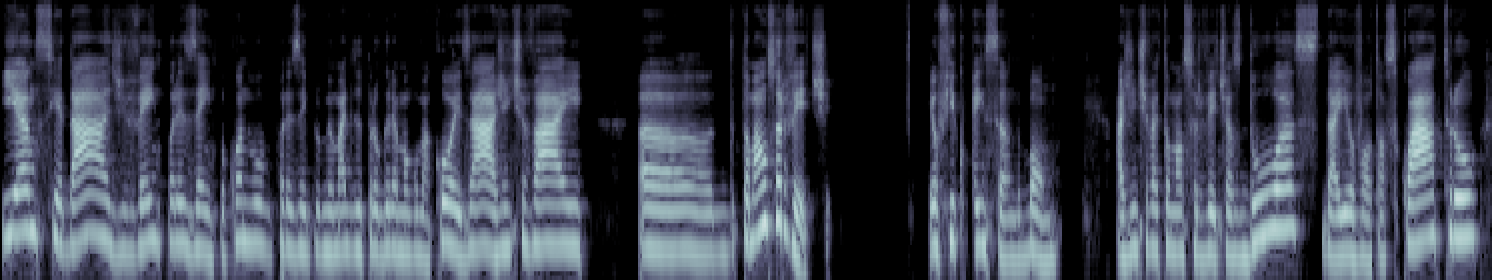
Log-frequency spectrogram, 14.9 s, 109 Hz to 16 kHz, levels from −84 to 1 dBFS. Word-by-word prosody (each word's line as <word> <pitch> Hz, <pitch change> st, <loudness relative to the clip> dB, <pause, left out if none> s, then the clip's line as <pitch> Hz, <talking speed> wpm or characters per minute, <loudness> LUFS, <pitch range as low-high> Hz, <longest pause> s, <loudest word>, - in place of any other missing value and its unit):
E 245 Hz, +2 st, +2 dB
a 265 Hz, +1 st, +5 dB
ansiedade 235 Hz, -3 st, +2 dB
vem, 210 Hz, +4 st, -3 dB
por 220 Hz, 0 st, -8 dB
exemplo, 190 Hz, -4 st, -5 dB
quando, 215 Hz, 0 st, -5 dB
por 205 Hz, +2 st, -8 dB
exemplo, 190 Hz, 0 st, -6 dB
meu 190 Hz, 0 st, -4 dB
marido 190 Hz, 0 st, -3 dB
programa 190 Hz, 0 st, -4 dB
alguma 180 Hz, -2 st, -7 dB
coisa: 200 Hz, -2 st, -1 dB
"Ah, 205 Hz, 0 st, +8 dB
a 190 Hz, -, +2 dB
gente 200 Hz, +3 st, -5 dB
vai, 210 Hz, 0 st, +3 dB, 0.6 s
hã, 190 Hz, -1 st, 0 dB, 0.3 s
tomar 230 Hz, +3 st, +3 dB
um -, -, +7 dB
sorvete", 255 Hz, -, 0 dB, 1.0 s
eu 205 Hz, 0 st, 0 dB
fico 225 Hz, +1 st, -4 dB
pensando: 195 Hz, -5 st, -4 dB
"Bom, 170 Hz, -2 st, -4 dB, 0.6 s
a -, -, +1 dB
gente 195 Hz, +3 st, -5 dB
vai 200 Hz, -1 st, -3 dB
tomar 185 Hz, -1 st, -4 dB
o -, -, -4 dB
sorvete 185 Hz, 0 st, -4 dB
às 175 Hz, -1 st, -5 dB
14:00, 275 Hz, +9 st, +1 dB
daí 175 Hz, -1 st, 0 dB
eu 180 Hz, -, -1 dB
volto 170 Hz, 0 st, -8 dB
às 175 Hz, -, -6 dB
16:00 240 Hz, +2 st, +5 dB
200 Hz, 155 wpm, -23 LUFS, 185-220 Hz, 1.0 s, Ah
